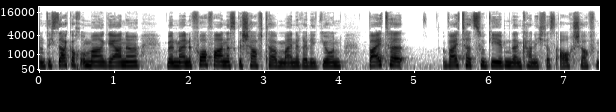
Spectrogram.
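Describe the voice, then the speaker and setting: Flat, monotone delivery from a woman at medium pitch and moderate pace, on a very clean recording with a silent background. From Germany, grew up from age two after birth in Israel. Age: 20s. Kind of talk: interview.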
